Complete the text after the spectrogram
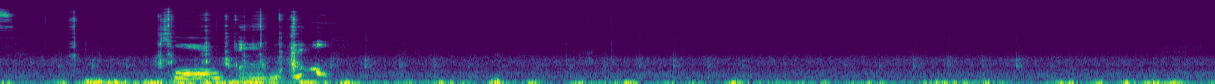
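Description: Keys click on a keyboard as someone types.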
